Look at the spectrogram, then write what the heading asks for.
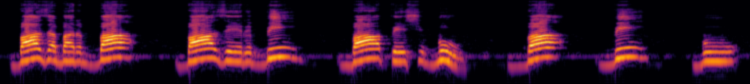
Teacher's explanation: یہ با کا جو مخرج ہے یہ با ہونٹوں کی تری سے ادا ہوتی ہے، اس لیے اس کو بحری کہتے ہیں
